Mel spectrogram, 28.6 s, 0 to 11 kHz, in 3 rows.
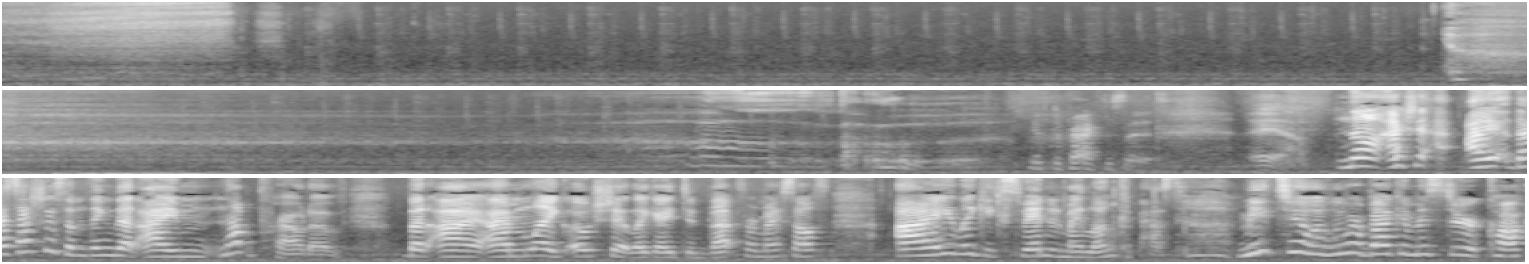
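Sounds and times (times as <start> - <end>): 
breathy intake of breath in a 4-7-8 breathing exercise: 0.0 - 1.7, 9.0 - 12.4
speech: 16.2 - 28.5.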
